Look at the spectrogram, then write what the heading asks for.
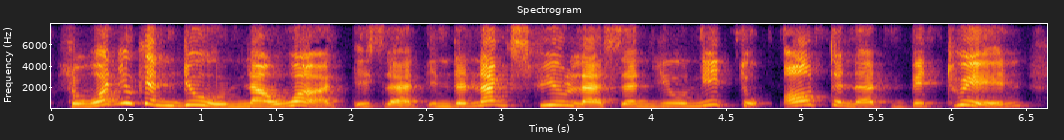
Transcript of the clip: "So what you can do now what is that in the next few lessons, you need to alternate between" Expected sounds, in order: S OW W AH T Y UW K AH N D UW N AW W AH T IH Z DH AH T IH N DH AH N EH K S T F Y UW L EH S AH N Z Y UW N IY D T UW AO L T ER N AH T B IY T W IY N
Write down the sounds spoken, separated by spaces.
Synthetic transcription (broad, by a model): S OW W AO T Y UW K AH N D UW N AW W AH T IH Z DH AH T IH N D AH N EH K S T F Y UW L EH S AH N Y UW N IY D T UW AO L T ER N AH T B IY T W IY N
